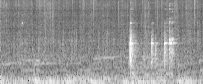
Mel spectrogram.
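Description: Vietnamese egg noodles stir-frying in a pan with sesame oil and spring onions, a soft steady sizzle broken by a few sharp crackling bursts near the end.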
